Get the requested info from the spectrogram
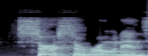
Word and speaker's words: Saoirse Ronan: Saoirse Ronan. Sorry if I said that name wrong. – No, you said it right.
